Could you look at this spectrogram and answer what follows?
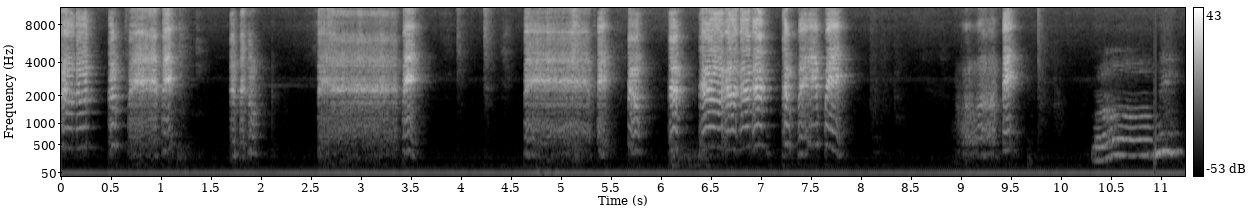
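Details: Pet monk parakeet (quaker parrot) talking and singing along with its owner indoors; harsh squawky bursts and chattering, talk-like phrases in quick runs, mixed with a person's voice and children's song music.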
